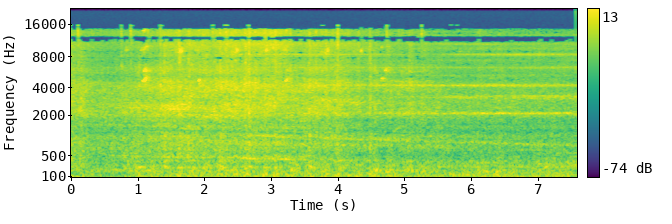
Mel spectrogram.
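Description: Keisei commuter trains moving through a station: loud steady wheel and rail rumble that rises suddenly at the start, with brief high-pitched wheel squeals through the first few seconds. A steady high whine joins from about five seconds in as the train at the platform pulls away.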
